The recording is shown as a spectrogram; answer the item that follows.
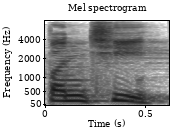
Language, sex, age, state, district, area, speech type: Punjabi, male, 18-30, Punjab, Pathankot, rural, read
